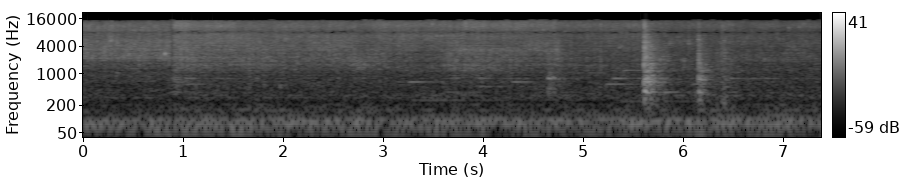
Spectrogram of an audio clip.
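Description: Tempering of oil, water, slit green chillies, sugar and lemon juice bubbling and sizzling in a frying pan on a gas burner, over a steady low hum. Two sharp knocks sound late on, about half a second apart.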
